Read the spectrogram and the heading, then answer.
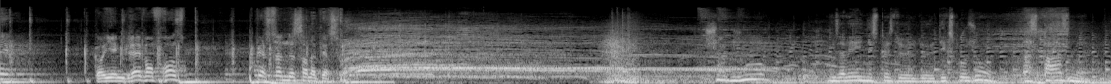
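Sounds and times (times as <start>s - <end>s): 
speech: 1.0s - 2.0s, 2.6s - 4.2s, 7.1s - 11.1s
crowd of protesters shouting angrily: 3.4s - 8.3s.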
